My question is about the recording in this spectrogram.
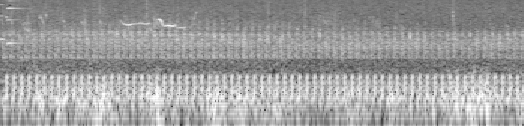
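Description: A vehicle engine idling steadily, with a low, even, rapid pulse. A bird's short whistled chirps come in about two seconds in.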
